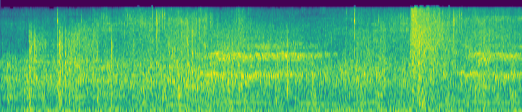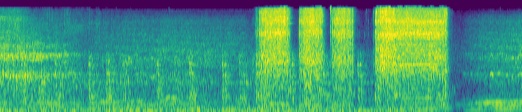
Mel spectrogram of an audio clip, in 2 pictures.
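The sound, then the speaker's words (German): A car's tires skid and squeal as it drives over a person lying on the ground, repeatedly. Loud, sustained engine and road noise carry a wavering squeal and end in a few sharp bursts before a sudden drop. “fahren nun mit Pelosi am Steuer über Pasolini hinweg, mehrfach, ihn so liegen gelassen.”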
